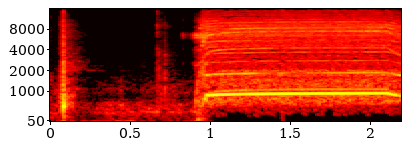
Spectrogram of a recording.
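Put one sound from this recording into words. A vacuum cleaner motor starts and whirs steadily.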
